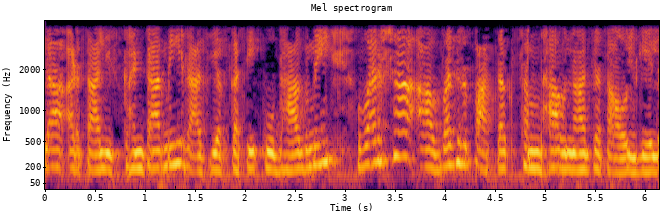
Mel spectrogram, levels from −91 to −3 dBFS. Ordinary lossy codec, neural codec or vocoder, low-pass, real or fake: AAC, 32 kbps; vocoder, 22.05 kHz, 80 mel bands, Vocos; 3.6 kHz; fake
